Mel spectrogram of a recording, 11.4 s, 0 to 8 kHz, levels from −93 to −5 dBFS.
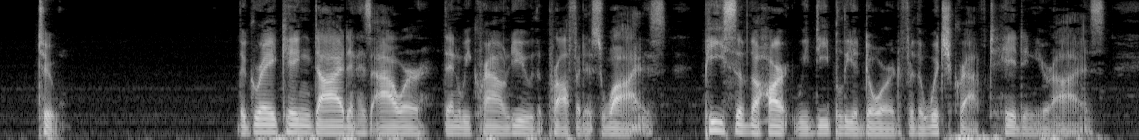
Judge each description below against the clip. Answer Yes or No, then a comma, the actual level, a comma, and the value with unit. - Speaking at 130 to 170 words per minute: Yes, average, 155 wpm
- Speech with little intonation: Yes, narrow, 1.8 semitones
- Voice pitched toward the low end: Yes, very low, 95 Hz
